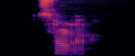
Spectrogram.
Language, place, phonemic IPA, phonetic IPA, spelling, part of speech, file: Hindi, Delhi, /sə.ɽɑː/, [sɐ.ɽäː], सड़ा, adjective, LL-Q1568 (hin)-सड़ा.wav
- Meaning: rotten, putrid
